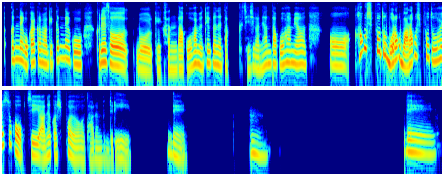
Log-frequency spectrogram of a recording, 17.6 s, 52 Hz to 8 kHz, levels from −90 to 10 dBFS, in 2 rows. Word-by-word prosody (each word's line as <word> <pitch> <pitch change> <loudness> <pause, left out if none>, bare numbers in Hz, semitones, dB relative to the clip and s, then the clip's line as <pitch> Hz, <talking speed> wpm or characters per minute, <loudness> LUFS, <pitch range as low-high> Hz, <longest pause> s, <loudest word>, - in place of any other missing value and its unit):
끝내고 255 -6 +1
깔끔하게 210 -1 +1
끝내고 245 -5 0 0.3
그래서 195 -7 +5 0.2
뭐 140 -3 0
이렇게 125 +3 -5
간다고 145 +1 -2
하면 195 -2 -1
퇴근을 200 -3 -2
딱 165 -2 -8 0.2
그 - - -24
제시간에 150 +1 -9
한다고 195 -1 -1
하면 200 -2 -2 0.5
어 180 -1 -1
하고 365 +8 +6
싶어도 415 -8 +2
뭐라고 255 +4 +6
말하고 175 - +6
싶어도 275 -6 -1
할 280 +1 +2
수가 310 +1 -4
없지 160 -3 0
않을까 155 +5 -3
싶어요, 135 -6 -6
다른 120 +1 -12
분들이. 120 -1 -11 0.7
네. 160 -9 -9 1.3
음. 160 -2 -9 2.7
네. 180 -4 -5
185 Hz, 240 characters per minute, -21 LUFS, 155-215 Hz, 2.7 s, 하고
